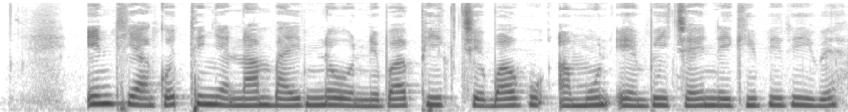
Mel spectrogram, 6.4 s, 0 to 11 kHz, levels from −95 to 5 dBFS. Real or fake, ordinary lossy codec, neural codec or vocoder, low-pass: real; MP3, 48 kbps; none; 9.9 kHz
